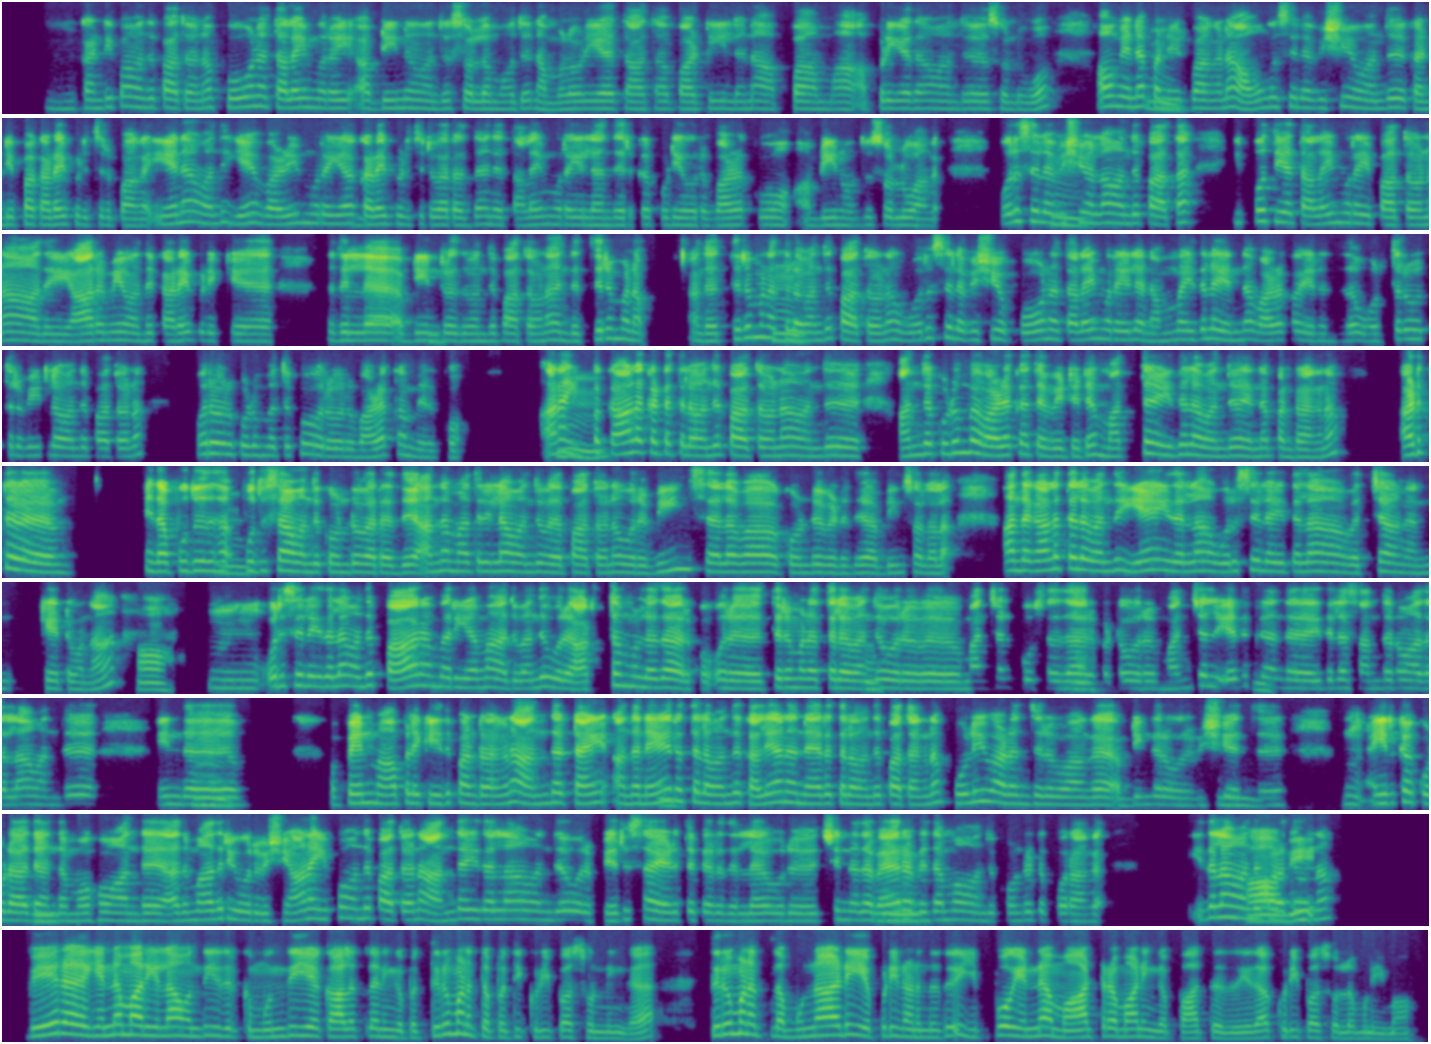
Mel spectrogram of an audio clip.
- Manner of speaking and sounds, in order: tapping; other noise; background speech
- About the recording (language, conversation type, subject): Tamil, podcast, முந்தைய தலைமுறைகளிடமிருந்து வந்த எந்த வழக்கங்கள் உங்களுக்கு மிகவும் முக்கியமாகத் தோன்றுகின்றன?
